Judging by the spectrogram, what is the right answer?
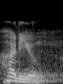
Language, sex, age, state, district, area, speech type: Sanskrit, male, 30-45, Karnataka, Dakshina Kannada, rural, spontaneous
